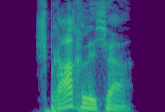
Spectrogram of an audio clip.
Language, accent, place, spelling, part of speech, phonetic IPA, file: German, Germany, Berlin, sprachlicher, adjective, [ˈʃpʁaːxlɪçɐ], De-sprachlicher.ogg
- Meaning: inflection of sprachlich: 1. strong/mixed nominative masculine singular 2. strong genitive/dative feminine singular 3. strong genitive plural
